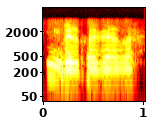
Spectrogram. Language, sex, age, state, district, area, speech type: Kashmiri, male, 30-45, Jammu and Kashmir, Bandipora, rural, conversation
